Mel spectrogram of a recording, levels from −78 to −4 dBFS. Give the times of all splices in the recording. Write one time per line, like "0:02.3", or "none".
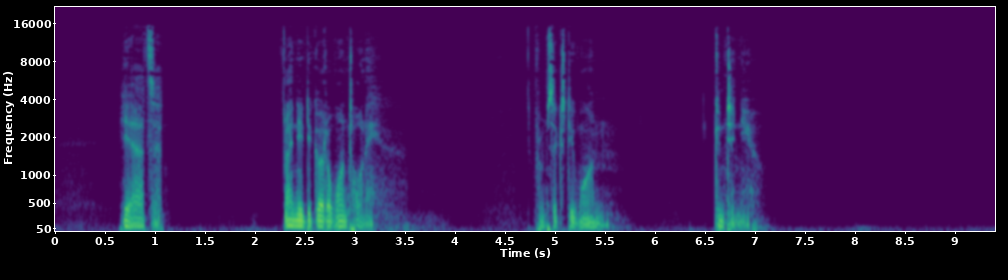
0:04.8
